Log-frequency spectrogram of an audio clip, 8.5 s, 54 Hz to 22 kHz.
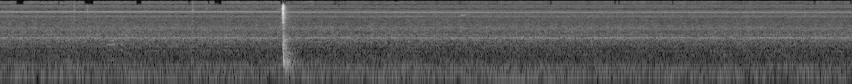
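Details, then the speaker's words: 1983 Chevrolet squarebody 6.2 diesel, first start in years after reinstalling the injection pump fuel shutoff valve and bleeding air. A steady, even idle rumble with no knocks or misses, a little smoky, good oil pressure: normal idle. "fether it sounds pretty good dang a little smoky s sorry neighor"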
